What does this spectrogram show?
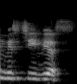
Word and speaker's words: mischievous: Okay, mischievous. So the I sound is, I mean, it's pretty silent in a way. It's there, but it's quite not there, right?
